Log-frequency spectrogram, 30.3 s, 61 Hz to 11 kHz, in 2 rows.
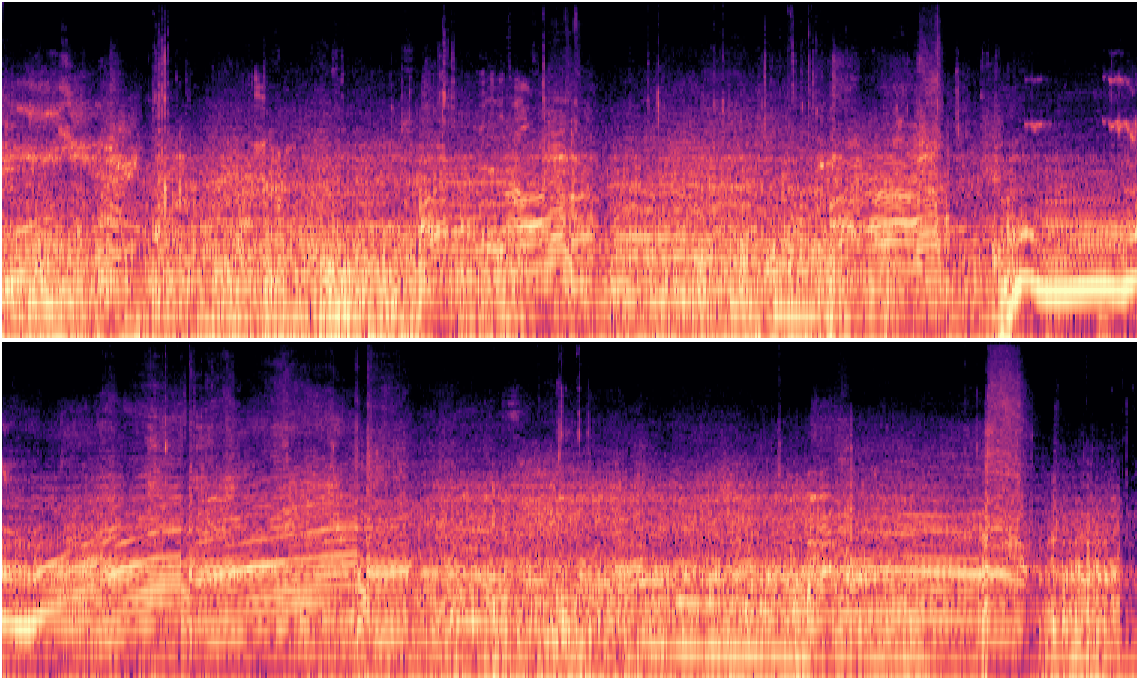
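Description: Camaro SS 6.2-litre V8 heard from inside the cabin, running under load. About thirteen seconds in the revs jump suddenly, followed by several rising sweeps in pitch as it accelerates hard.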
